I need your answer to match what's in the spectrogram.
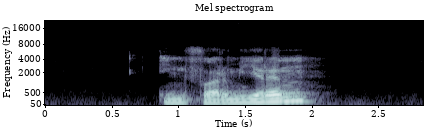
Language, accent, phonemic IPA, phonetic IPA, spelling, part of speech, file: German, Austria, /ɪnfoʁˈmiːʁən/, [ʔɪnfoʁˈmiːɐ̯n], informieren, verb, De-at-informieren.ogg
- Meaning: 1. to inform, to update 2. to read up on, to find out, to research, to look into, (rare) to inform oneself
